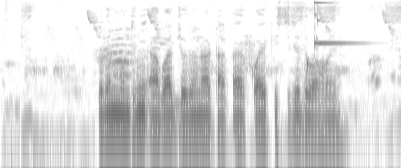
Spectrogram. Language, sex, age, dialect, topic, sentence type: Bengali, male, 18-24, Rajbangshi, banking, question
